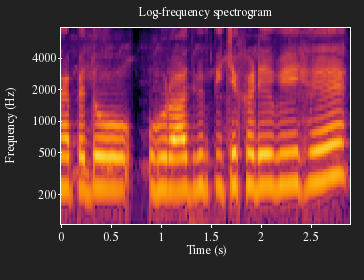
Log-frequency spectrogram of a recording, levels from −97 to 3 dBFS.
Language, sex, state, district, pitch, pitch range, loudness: Hindi, female, Uttar Pradesh, Shamli, 240 Hz, 230-250 Hz, -15 LUFS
